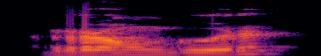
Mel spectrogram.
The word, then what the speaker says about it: Ronggur: And Rangur, but I'm kind of helping you guys out. It's wrong dot gr. So, you know when the when you know it's two syllables.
